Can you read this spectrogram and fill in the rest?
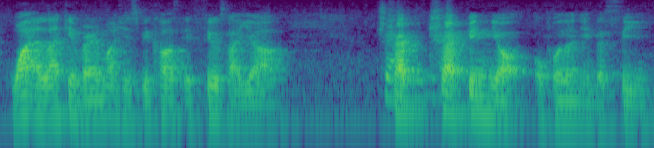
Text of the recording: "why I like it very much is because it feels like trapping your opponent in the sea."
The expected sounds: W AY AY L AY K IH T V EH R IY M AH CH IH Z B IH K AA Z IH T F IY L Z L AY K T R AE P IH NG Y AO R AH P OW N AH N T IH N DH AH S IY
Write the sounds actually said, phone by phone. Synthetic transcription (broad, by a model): W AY AY L AY K IH T V EH R IY M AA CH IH S B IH K AA S IH T F IY L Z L AY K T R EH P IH NG Y AO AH P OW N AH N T IH N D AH S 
